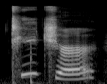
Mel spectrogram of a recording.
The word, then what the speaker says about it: teacher: In the word teacher, it's at the beginning again, just like with the word photograph. So it's going to be on the first syllable, teach.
